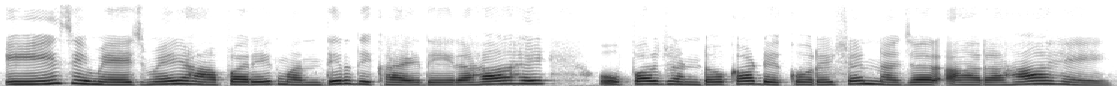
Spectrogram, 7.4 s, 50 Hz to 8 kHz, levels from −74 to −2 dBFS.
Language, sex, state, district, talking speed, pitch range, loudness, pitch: Hindi, female, Rajasthan, Jaipur, 155 wpm, 220-265 Hz, -15 LUFS, 235 Hz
